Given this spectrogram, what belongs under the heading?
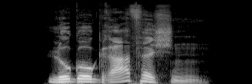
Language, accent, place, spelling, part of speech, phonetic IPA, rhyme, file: German, Germany, Berlin, logografischen, adjective, [loɡoˈɡʁaːfɪʃn̩], -aːfɪʃn̩, De-logografischen.ogg
- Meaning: inflection of logografisch: 1. strong genitive masculine/neuter singular 2. weak/mixed genitive/dative all-gender singular 3. strong/weak/mixed accusative masculine singular 4. strong dative plural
